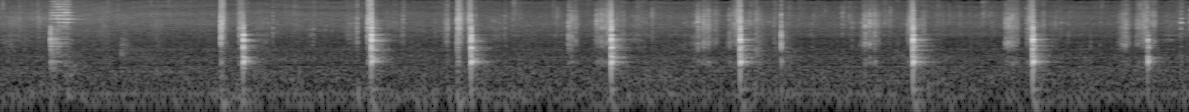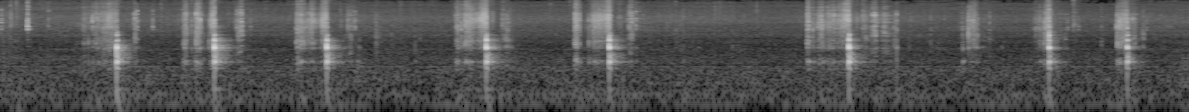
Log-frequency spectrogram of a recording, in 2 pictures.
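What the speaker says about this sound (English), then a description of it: "One more through with the knife, and then into the hot pan" A knife chops jalapeños on a cutting board for stuffed mushrooms in a steady run of about twenty crisp, close, evenly spaced strikes with brief pauses, no talk.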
